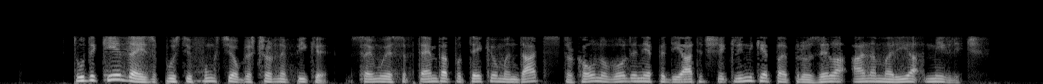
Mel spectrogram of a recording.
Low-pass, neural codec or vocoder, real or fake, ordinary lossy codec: 3.6 kHz; codec, 24 kHz, 0.5 kbps, DualCodec; fake; AAC, 16 kbps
